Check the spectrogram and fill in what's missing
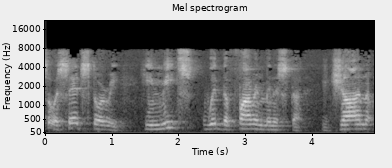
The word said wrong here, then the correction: Jan: Masaryk, if I'm pronouncing John right, J-A-N. Correct me if I'm wrong. How do you pronounce it? – Jan. – Jan. – All the J's are Y's. Jan Masaryk.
